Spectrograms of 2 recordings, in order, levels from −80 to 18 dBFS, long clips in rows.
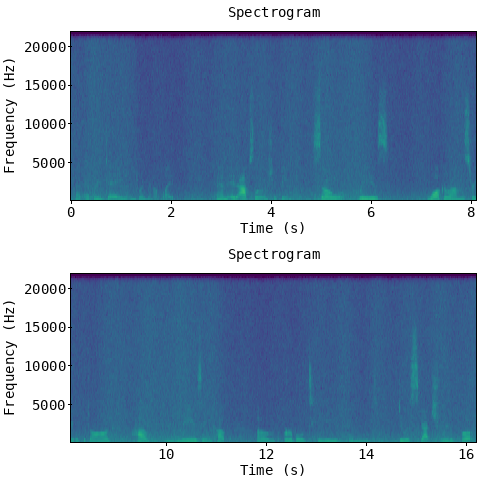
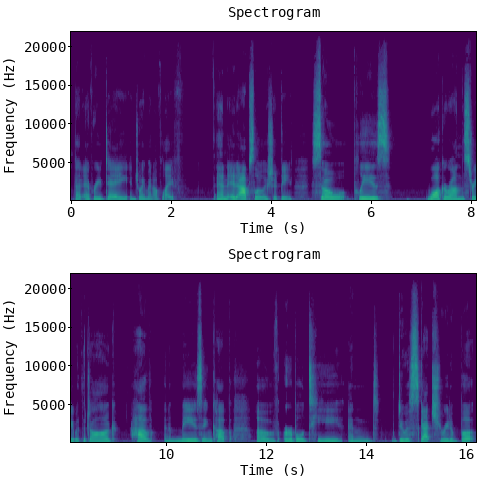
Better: second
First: hiss; loud; throughout; 4 dB below the speech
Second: none

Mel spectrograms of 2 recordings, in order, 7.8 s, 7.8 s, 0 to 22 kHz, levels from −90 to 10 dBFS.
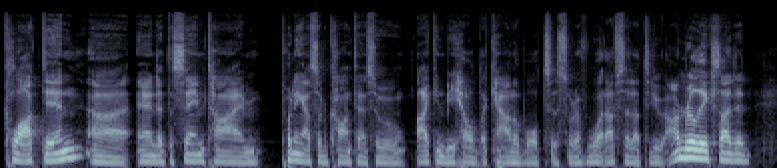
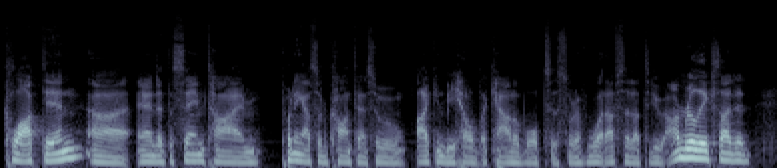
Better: first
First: none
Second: muffled; very; fading above 3 kHz

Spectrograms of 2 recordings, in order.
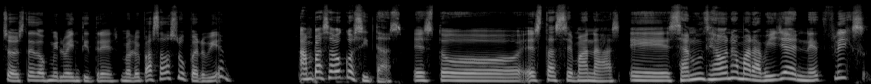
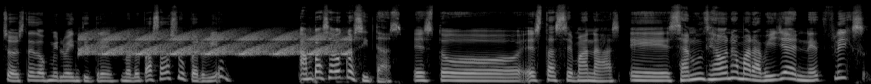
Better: first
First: none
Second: alarm; loud; from 1 to 3.5 s; peak level with the speech

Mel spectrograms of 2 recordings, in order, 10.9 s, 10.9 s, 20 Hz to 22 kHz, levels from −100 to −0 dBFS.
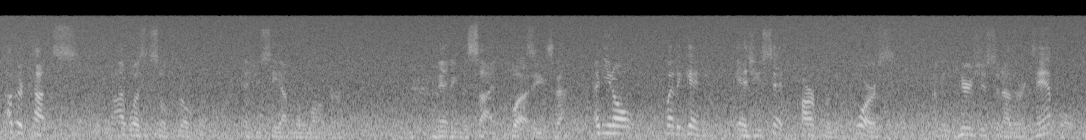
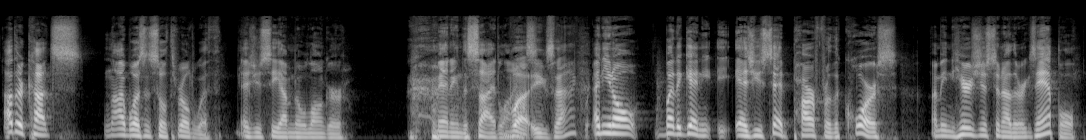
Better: second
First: hiss; loud; throughout; 1 dB below the speech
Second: none

